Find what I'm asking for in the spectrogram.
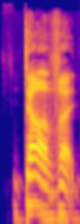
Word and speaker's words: Dove: Dove, D-O-V-E, because two people thought I said Devil Awards for some reason.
